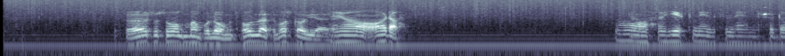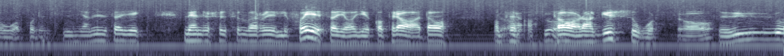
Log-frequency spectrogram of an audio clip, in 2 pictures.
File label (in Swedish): dialekter; Folkminnen; Svenska sagor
